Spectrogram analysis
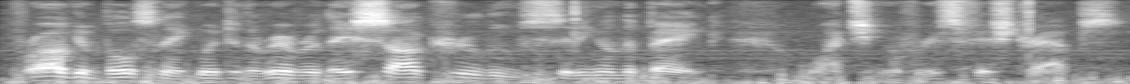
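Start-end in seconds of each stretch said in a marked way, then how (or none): none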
